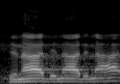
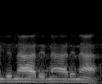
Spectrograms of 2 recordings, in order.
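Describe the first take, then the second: First: Mock defender yelling deny to teammates; called-out defensive call. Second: Said in the usual way. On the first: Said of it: "Cavante's saying". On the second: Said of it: "Dee Dee's saying".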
